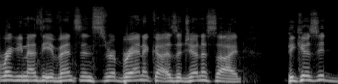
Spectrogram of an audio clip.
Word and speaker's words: Srebrenica: that Israel does not recognize the events in Srebrenica as a genocide because it belittles the term, pronounced Srebrenica. Srebrenica.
